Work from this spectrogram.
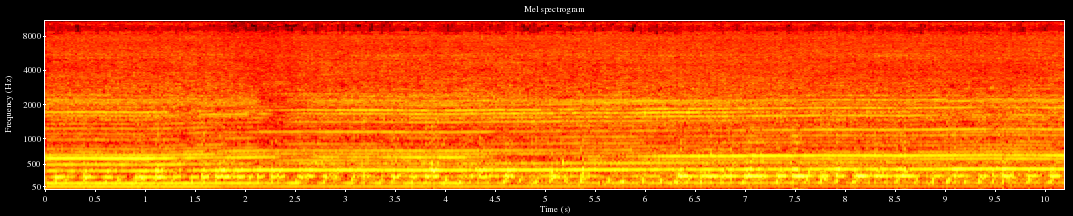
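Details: Restored then repaired vintage outboard, day four test, started at full throttle: steady, even two-stroke buzz holding one pitch, no misses or surging; running cleanly.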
